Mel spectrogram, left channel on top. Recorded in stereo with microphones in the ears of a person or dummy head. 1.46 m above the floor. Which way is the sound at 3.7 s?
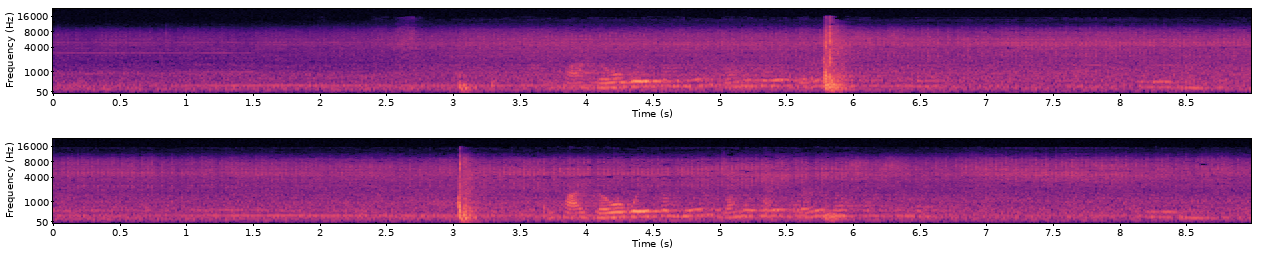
65° right (ahead or behind).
